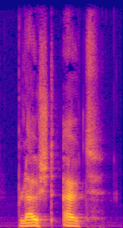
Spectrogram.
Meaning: inflection of uitpluizen: 1. second/third-person singular present indicative 2. plural imperative
- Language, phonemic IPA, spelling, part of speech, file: Dutch, /ˈplœyst ˈœyt/, pluist uit, verb, Nl-pluist uit.ogg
